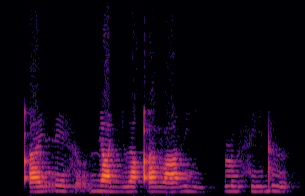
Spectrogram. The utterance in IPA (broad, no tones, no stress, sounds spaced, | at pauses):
qʼ e r e z o̰ ɲ ɑ ɲ ɯː qʼ ɯ v ɑ z i | ɭ u s i d ɯ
